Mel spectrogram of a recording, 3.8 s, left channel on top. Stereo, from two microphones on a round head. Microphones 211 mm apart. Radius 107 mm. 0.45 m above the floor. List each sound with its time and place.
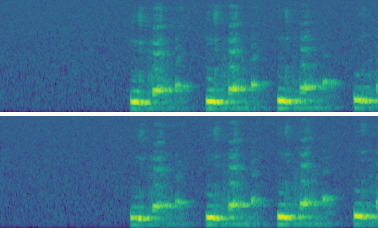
1.3 s laughter: 30° left (ahead or behind), 1.8 m; by 3.8 s 25° right (ahead or behind), 1.8 m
